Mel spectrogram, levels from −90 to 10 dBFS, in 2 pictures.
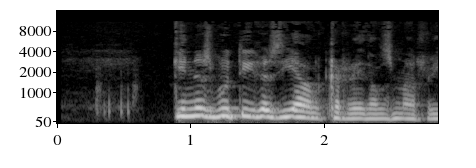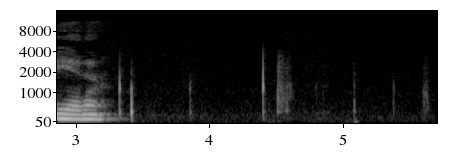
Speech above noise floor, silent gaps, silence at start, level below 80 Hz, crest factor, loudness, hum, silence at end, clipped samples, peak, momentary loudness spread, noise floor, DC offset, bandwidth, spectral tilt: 55 dB; none; 0.9 s; -64 dBFS; 16 dB; -18 LUFS; none; 2.5 s; under 0.1%; -4 dBFS; 10 LU; -72 dBFS; under 0.1%; 8.2 kHz; -9 dB/octave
